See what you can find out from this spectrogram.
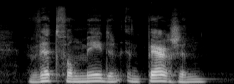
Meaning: iron law, irrevocable law (unchangeable, uncontestable principle)
- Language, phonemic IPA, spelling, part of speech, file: Dutch, /ˈʋɛt fɑn ˈmeː.də(n)ɛn ˈpɛr.zə(n)/, wet van Meden en Perzen, noun, Nl-wet van Meden en Perzen.ogg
